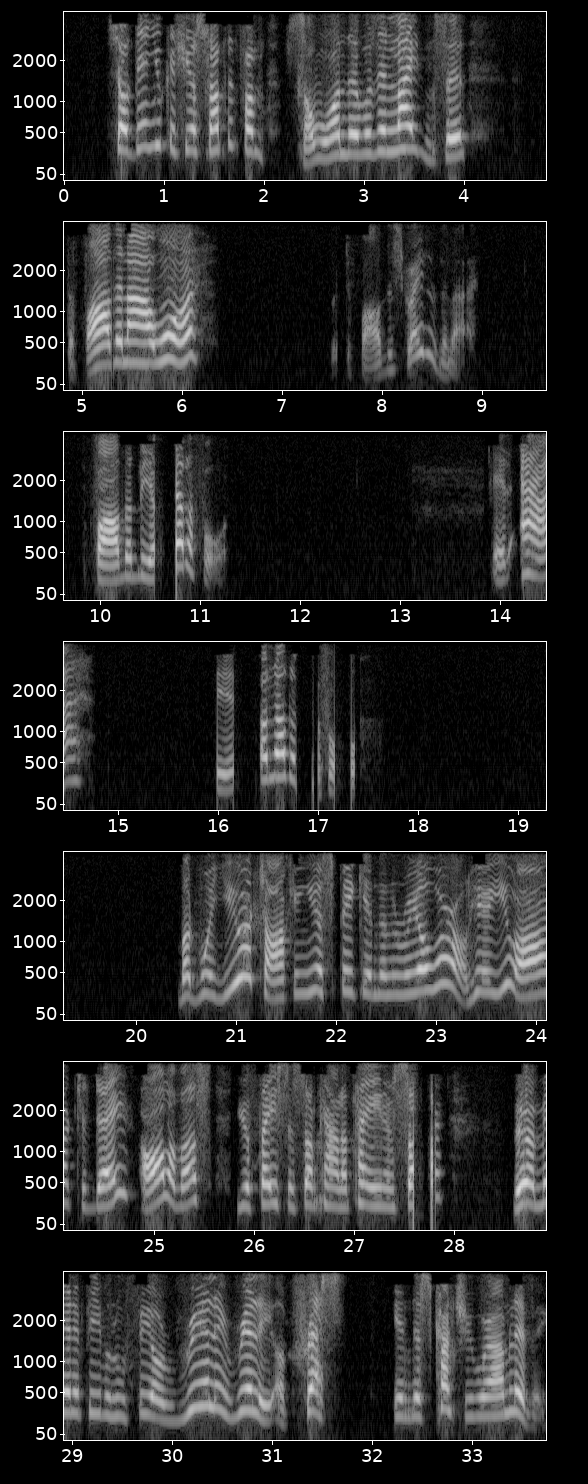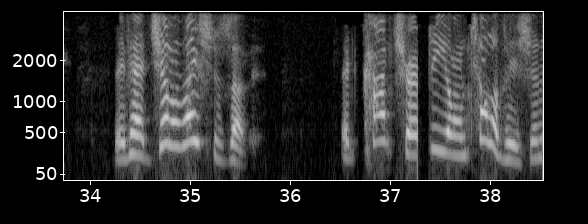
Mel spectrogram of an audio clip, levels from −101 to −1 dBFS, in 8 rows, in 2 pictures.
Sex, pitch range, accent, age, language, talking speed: male, 215-290 Hz, American, 60-79, English, 130 wpm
